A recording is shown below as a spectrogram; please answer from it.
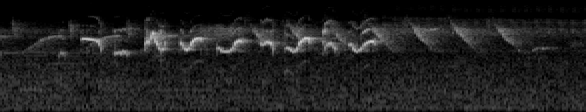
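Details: Javan grey-throated white-eye song for luring wild birds: a rapid series of bright, slurred whistles that fade into several thinner downward-sweeping notes.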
